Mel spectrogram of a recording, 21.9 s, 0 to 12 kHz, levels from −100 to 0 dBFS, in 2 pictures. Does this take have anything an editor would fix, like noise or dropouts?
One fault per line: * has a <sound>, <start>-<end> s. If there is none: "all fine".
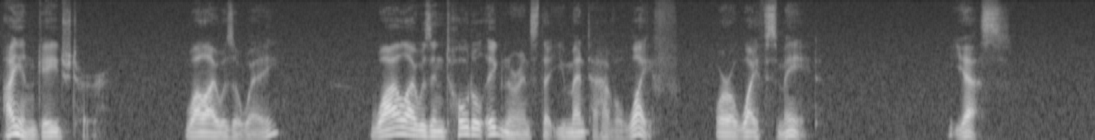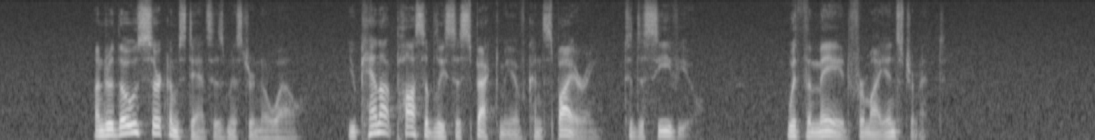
all fine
